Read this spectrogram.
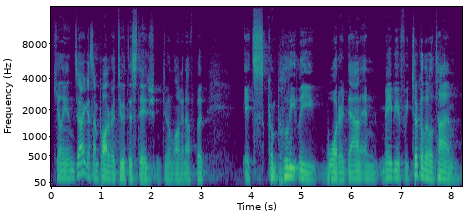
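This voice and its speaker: A man's voice: on the low side, moderate pace. A man from Brooklyn, a musician on a panel, talking casually with wry, joking asides. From Brooklyn, USA.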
